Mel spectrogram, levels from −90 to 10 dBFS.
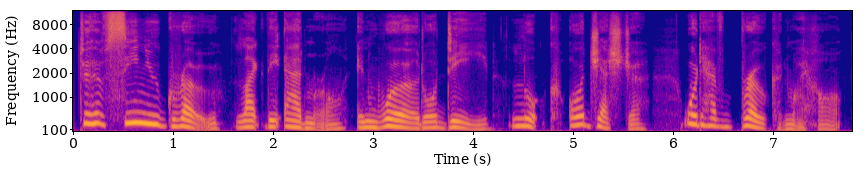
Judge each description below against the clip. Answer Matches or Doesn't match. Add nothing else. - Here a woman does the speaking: Matches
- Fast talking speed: Doesn't match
